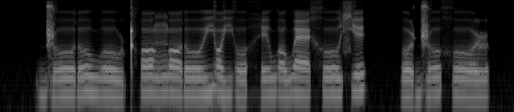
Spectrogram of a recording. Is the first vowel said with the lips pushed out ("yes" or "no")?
yes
